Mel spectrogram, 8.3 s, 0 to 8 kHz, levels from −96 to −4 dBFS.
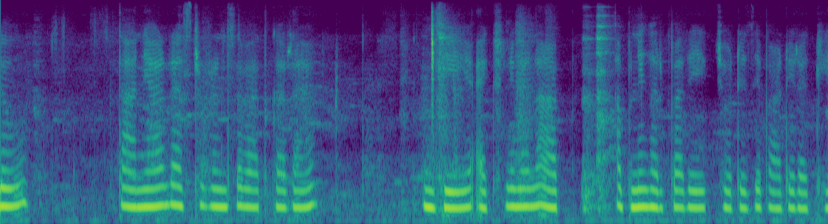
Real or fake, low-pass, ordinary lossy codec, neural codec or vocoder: real; none; none; none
